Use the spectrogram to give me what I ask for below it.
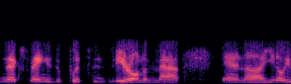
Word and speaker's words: Synzere: And the other mixtape you should definitely check out is from Sinzeer, and that's spelled S-Y-N-Z-E-R-E.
